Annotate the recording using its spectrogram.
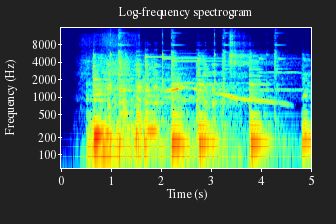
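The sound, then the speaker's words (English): A thin, wavering whistle slides slowly downward in pitch, off-key and unsteady, over a bright, jingle-like run of repeated chiming notes. “That was a terrible whistle.”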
